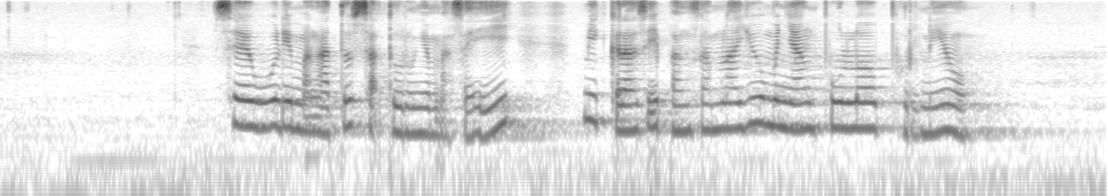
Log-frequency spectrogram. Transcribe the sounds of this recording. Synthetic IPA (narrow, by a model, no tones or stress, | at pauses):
sewulimaŋat̪ʊsːa̰ʔd̪̥o̤ɾuŋemasei | miɡ̥ɾasib̥a̤ŋsamlajuməɲaŋpulɔb̥ṳrnio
